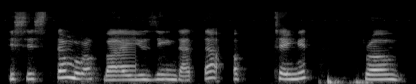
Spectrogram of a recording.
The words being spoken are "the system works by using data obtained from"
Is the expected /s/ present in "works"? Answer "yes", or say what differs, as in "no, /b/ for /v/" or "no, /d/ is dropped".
no, /s/ is dropped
